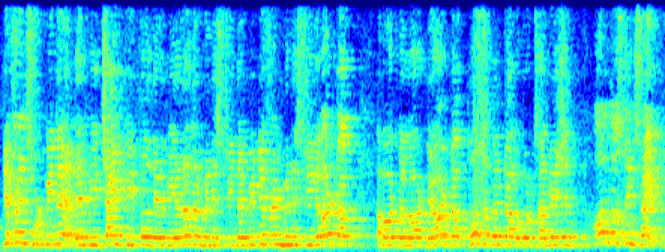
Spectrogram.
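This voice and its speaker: A man's voice: very high-pitched, a bit bright. A man with an Indian accent, speaking at a conference, quizzing the audience and repeating their answers back. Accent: Indian English. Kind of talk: interactive talk to an audience. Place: conference hall. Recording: echoey hall from a distant mic, faint noise.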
